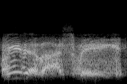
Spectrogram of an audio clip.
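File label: attack position, mood med, Hungarian; speech; War Thunder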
